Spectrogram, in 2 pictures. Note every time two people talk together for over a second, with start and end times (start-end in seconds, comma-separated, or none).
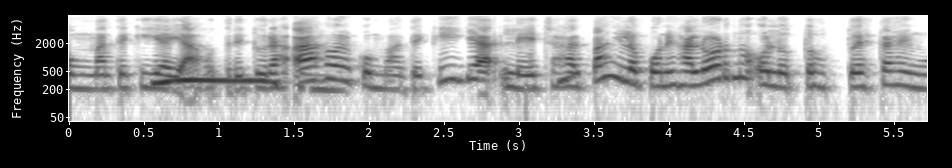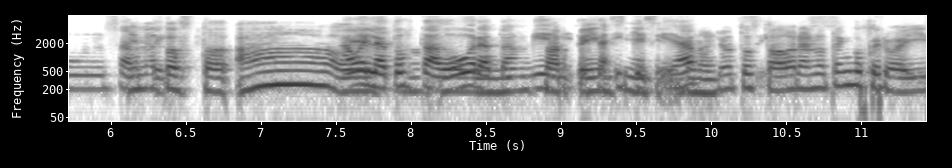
0.6-1.9, 7.5-10.6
